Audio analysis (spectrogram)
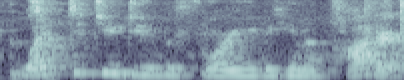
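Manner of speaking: ordinary talk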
